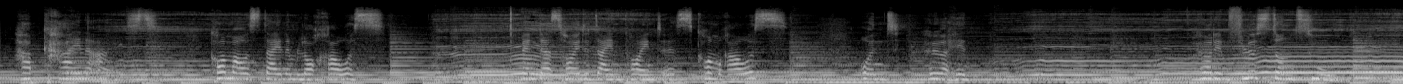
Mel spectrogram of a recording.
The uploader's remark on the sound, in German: Zeal Church Dresden. Audiomittschnitt der Predigt vom 03.12.2023 im Kurländer Palais in Dresden.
